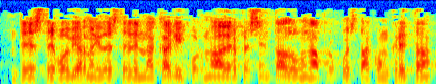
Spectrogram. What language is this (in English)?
Spanish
